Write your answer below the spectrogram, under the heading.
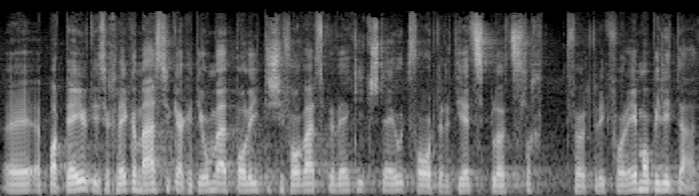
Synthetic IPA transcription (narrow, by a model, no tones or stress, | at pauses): ɛəpɑrteɪd̥iːsɪχɾeɡl̩mæːsɪk̚ɡ̥æɡəd̥iʊmvælt̚pɔlitiʃəfɔːɾvæɾt͡sb̥evɛɡikʃtɛltfɔɾd̥əɾətjɛt͡stplœt͡sləχ | tfœɾd̥̪əɾiɡfɔɾemɔbilitɛ̰ːt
